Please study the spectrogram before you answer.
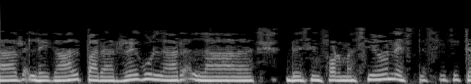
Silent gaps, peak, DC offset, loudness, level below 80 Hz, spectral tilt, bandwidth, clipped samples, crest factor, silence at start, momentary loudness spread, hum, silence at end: none; -8 dBFS; under 0.1%; -20 LUFS; -58 dBFS; -13 dB/octave; 5.8 kHz; under 0.1%; 10 dB; 0 s; 7 LU; none; 0 s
